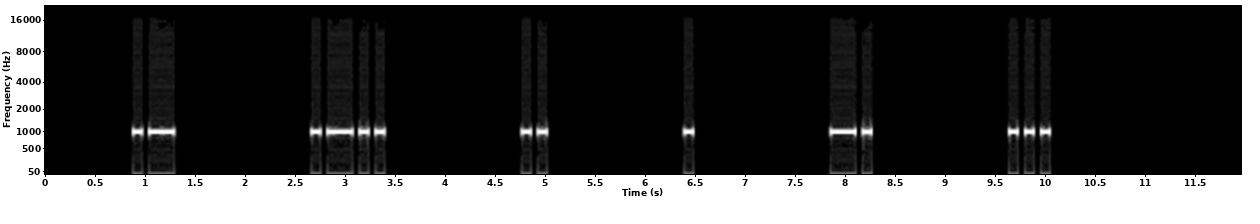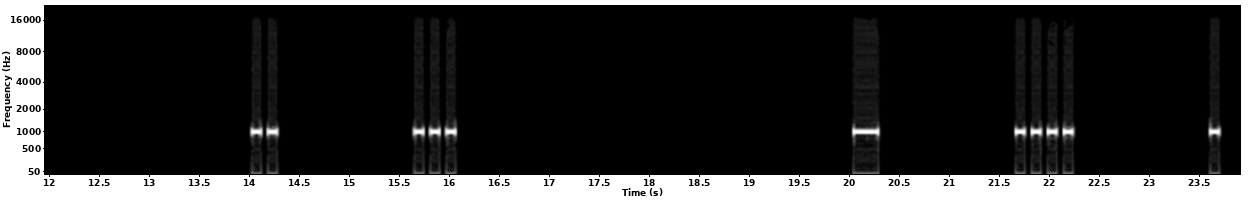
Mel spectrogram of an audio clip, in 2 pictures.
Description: Morse code, heard as a keyed tone, about 15 wpm, spaced as for 5 wpm, 1000 Hz. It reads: ALIENS IS THE
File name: qotdfiles / 5wpm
